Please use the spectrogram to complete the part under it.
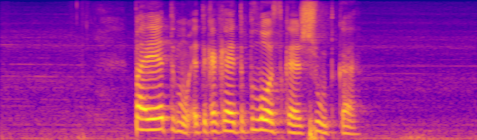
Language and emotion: Russian, angry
